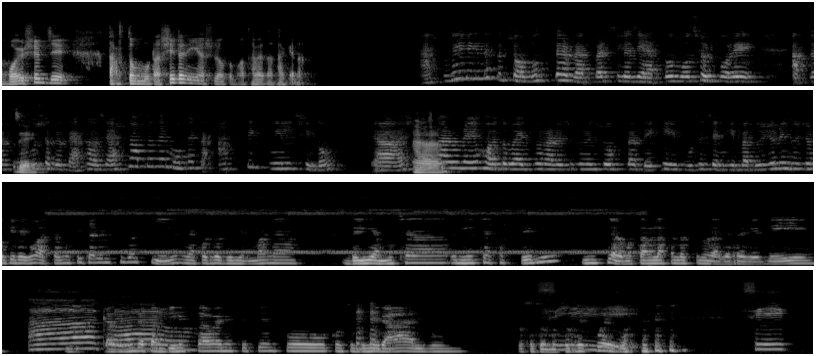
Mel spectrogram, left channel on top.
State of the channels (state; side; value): different; both; correlation 0.01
